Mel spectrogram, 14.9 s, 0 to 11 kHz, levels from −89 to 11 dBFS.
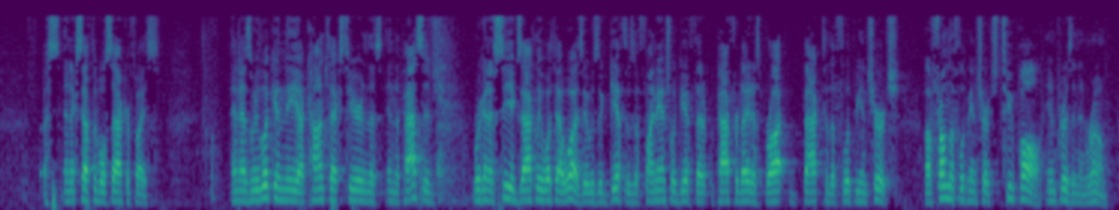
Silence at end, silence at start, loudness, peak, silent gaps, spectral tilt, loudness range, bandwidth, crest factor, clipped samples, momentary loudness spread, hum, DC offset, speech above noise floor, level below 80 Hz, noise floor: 0.2 s; 0.5 s; -29 LUFS; -8 dBFS; none; -5 dB/octave; 2 LU; 8.8 kHz; 20 dB; under 0.1%; 11 LU; none; under 0.1%; 34 dB; -64 dBFS; -63 dBFS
